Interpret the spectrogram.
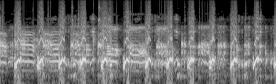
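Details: White-breasted waterhen giving loud, rasping croaks in a steady rhythm, about two per second, each note bending upward, with sharp clicking accents between them.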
